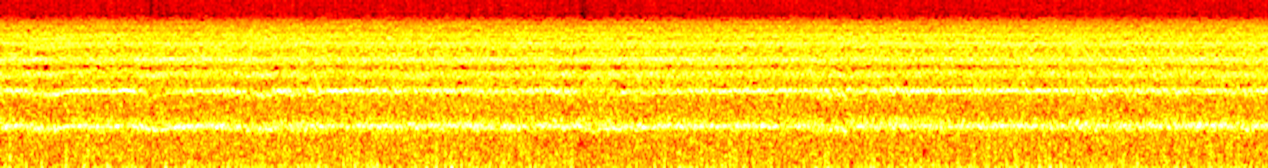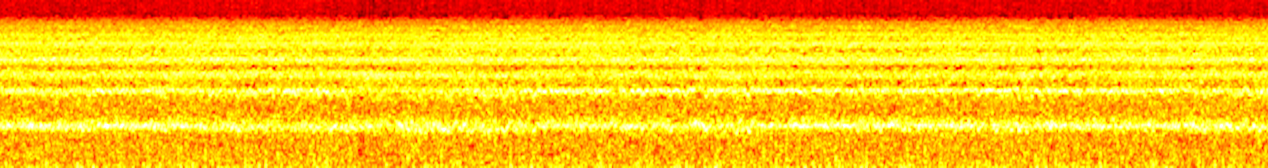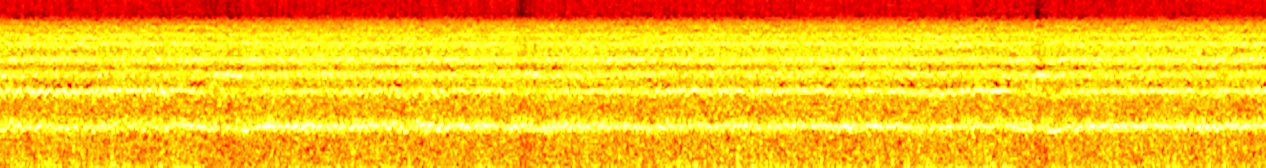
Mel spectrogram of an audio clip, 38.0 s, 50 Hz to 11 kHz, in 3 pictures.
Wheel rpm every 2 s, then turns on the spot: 220, 230, 230, 230, 230, 230, 230, 230, 220, 230, 230, 230, 230, 230, 230, 230, 230, 220, 230.
none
